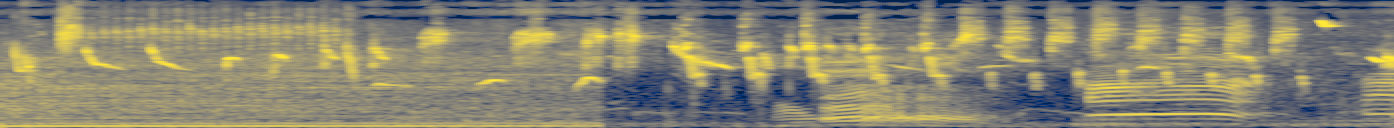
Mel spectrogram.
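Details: Tame cattle herd on a village road in the morning, heading for the pen. Quick bird chirps and whistles fill the opening seconds, then a cluster of wavering, harmonic moos follows with birdsong continuing overhead.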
